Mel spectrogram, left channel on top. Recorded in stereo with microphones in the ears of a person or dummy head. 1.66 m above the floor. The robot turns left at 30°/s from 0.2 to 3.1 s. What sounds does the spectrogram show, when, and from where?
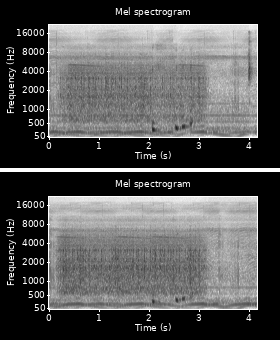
2.0 s a giggle: 50° left (ahead or behind), 0.7 m; by 3.0 s 65° left (ahead or behind), 0.7 m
